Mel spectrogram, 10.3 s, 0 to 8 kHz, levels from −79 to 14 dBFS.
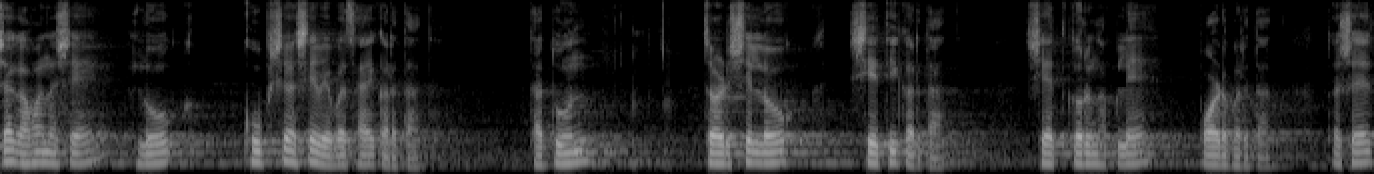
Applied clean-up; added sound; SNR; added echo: none; none; none; none.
